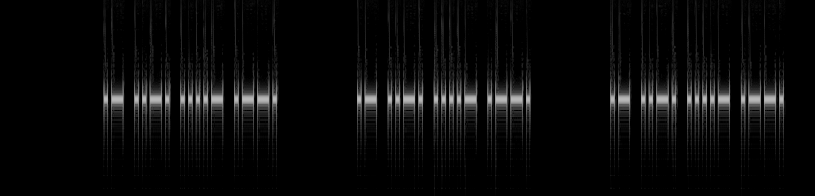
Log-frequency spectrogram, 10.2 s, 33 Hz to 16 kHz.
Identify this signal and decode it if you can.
Morse code, heard as a keyed tone, about 25 wpm, 700 Hz. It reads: AF4P AF4P AF4P
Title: USA Call Signs - 4 Characters - Repeated 3x - 25wpm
